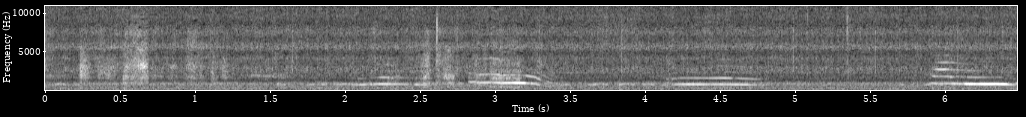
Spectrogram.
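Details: Kittens from a village, heard outside amid steady low rumbling noise, give a string of short, high mews, some level and one bending downward, spaced about a second apart with faint tapping sounds.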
